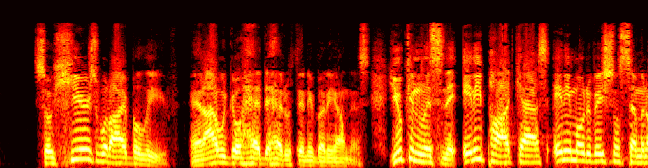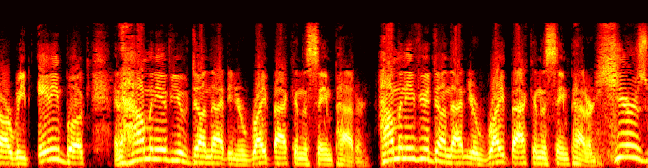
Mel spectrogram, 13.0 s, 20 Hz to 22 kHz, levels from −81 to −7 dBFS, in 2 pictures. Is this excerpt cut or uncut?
cut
